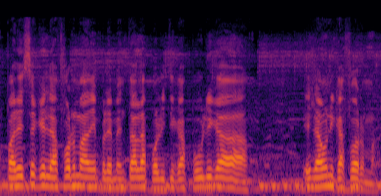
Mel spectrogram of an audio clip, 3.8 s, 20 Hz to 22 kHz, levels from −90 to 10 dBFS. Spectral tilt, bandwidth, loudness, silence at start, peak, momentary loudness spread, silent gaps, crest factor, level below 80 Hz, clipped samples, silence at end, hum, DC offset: -5.5 dB/octave; 15.5 kHz; -24 LUFS; 0 s; -8 dBFS; 8 LU; none; 16 dB; -58 dBFS; under 0.1%; 0 s; none; under 0.1%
